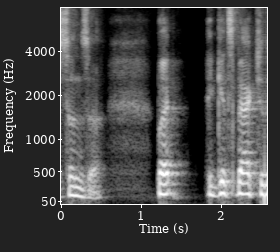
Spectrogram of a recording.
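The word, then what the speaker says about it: Sun Tzu: gets back to Sunza the Sunsu most people call him the correct pronunciation is Sunza but it gets back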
